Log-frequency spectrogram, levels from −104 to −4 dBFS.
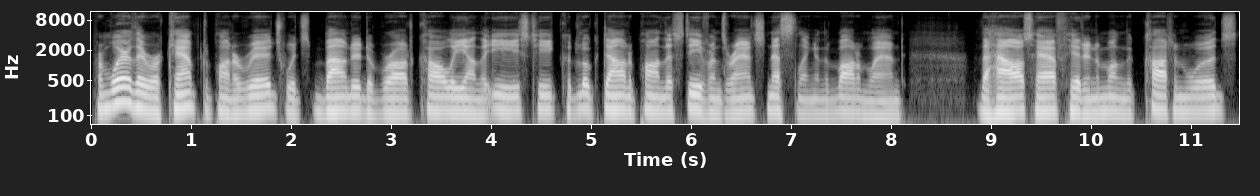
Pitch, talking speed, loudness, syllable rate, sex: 120 Hz, 185 wpm, -21 LUFS, 4.9 syllables/s, male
